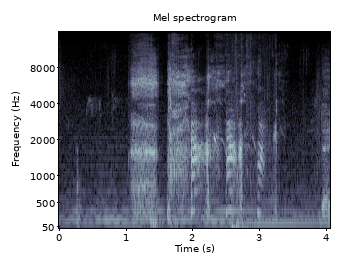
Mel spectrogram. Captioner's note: rufus gasps and coughs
